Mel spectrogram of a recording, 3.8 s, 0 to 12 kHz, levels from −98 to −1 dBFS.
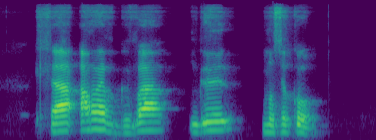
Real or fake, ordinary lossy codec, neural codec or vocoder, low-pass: fake; Opus, 32 kbps; codec, 32 kHz, 1.9 kbps, SNAC; 10.8 kHz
